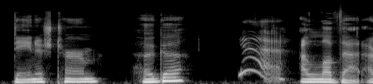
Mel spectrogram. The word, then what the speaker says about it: hygge: by the way it's it's oh it's hygge yeah is that what i said i was going to say higgy basically it's definitely not higgy it's spelled h-y-g-g-e but you're right i think the pronunciation is right yeah danish or a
